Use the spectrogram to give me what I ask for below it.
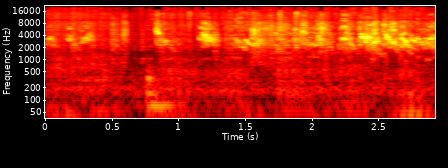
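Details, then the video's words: Budgerigars in a colony chirping: busy high twittering and chatter rising toward the end, with a soft low thump and wing flutter near the first second. "Cute Budgies Chirping Sounds"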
